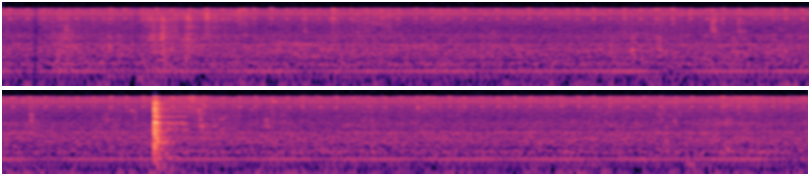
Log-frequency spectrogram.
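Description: Quiet eating: spaghetti being slurped and chewed, with one sharp click of a metal fork against a ceramic plate a little before the five-second mark, over a steady low hum.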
